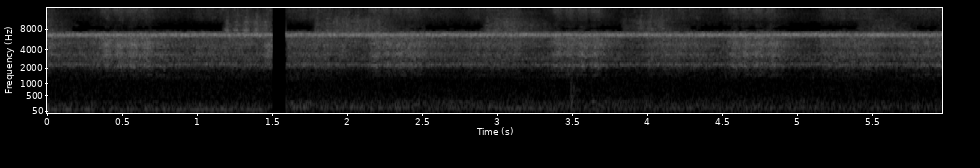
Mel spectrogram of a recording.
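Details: Cicadas in Dallas, Georgia, drone in a steady, high-pitched buzzing chorus with a faint pulsing shimmer on top.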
